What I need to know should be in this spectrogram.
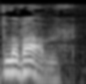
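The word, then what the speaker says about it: Levov: Swede Lvov. It rhymes with the love.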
